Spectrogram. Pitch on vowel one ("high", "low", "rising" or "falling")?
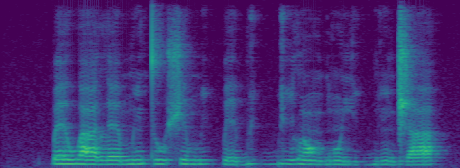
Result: high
